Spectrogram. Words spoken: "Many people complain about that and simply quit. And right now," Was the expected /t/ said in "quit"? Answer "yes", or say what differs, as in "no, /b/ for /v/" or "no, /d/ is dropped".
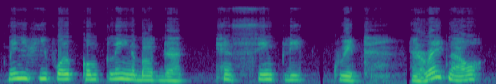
yes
